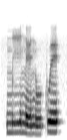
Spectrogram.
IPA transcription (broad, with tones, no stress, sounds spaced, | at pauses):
m iː˦ n e˧ n u˨˦ kʷ e˦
